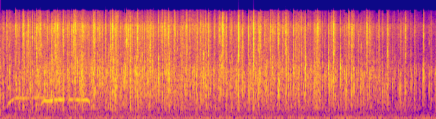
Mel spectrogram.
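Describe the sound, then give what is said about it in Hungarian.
A large audience at a Hungarian political event applauds Gergely Karácsony, dense clapping filling the whole stretch at an even, loud level, with a brief whistle-like tone rising out of the crowd near the start. “Karácsony Gergely ma bebizonyította, hogy számára a haza érdeke mindennél fontosabb, úgyhogy egy óriási tapsot kérek Karácsony Gergelynek.”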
